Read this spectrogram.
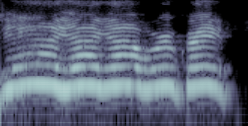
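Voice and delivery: lightly voiced upbeat parents; cheerful parents. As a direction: play the parents waving it off happily.

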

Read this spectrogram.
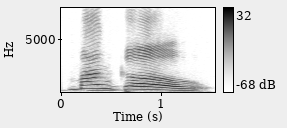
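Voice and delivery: Mango said the English way, syllables apart; teacher's clear demo of English "Mango"; English pronunciation. Shown as a demonstration. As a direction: model "Mango" as man-GOH with a long final o. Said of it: "pero se pronuncia así, miren".

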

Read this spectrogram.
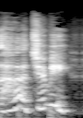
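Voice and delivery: high, gentle parent voice; soft parent. Retold or imitated. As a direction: coax the child lightly. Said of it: "the parents would turn around and go".

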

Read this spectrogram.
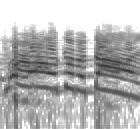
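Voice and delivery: loud, slow, high wail of panic; panicked cry. Retold or imitated. Mason panicking on the plane, loud slow high wail. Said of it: "And Mason goes".

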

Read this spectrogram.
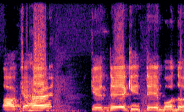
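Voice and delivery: ਆਖ ਹੈ, a long break, then the line; pause after ਆਖ ਹੈ. Shown as a demonstration. Teacher showing where to rest, pause after ਆਖ ਹੈ. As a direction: rest each time after ਆਖ ਹੈ. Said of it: "ਵਿਸ਼ਰਾਮ ਆਖ ਹੈ ਤੇ ਲੱਗੇਗਾ".

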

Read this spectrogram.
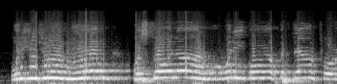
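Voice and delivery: a hostile stranger shouting a question; retold yelling. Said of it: "kept yelling to me".

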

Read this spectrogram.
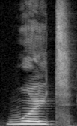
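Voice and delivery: a sudden loud wait from the bear; loud bear stop. Acted. Bear stopping his friends with a loud wait. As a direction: halt everyone at once.

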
